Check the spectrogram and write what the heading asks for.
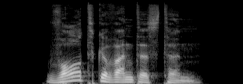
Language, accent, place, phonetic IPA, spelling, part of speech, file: German, Germany, Berlin, [ˈvɔʁtɡəˌvantəstn̩], wortgewandtesten, adjective, De-wortgewandtesten.ogg
- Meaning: 1. superlative degree of wortgewandt 2. inflection of wortgewandt: strong genitive masculine/neuter singular superlative degree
